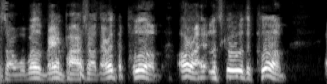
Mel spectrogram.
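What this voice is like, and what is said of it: Robert Downey Jr. Tropic Thunder impression. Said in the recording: “Robert Downey Jr. from Tropic. ... you're really towing the line on that impression.”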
